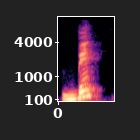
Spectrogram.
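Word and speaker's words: בּ: Entonces, esta consonante, como ustedes verán aquí, cuando tiene el punto en su interior, su pronunciación debe ser bet. y su equivalencia es una B de bueno.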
